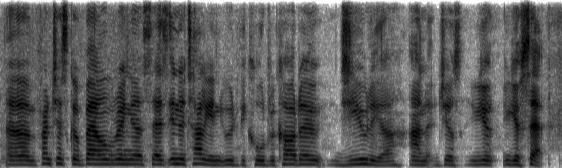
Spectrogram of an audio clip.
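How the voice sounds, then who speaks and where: A woman's voice: mid-range voice, steady tone, a little fast, background noise. A woman co-hosting a comic live chat show, chatting casually and reading out viewer comments. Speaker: co-host.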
